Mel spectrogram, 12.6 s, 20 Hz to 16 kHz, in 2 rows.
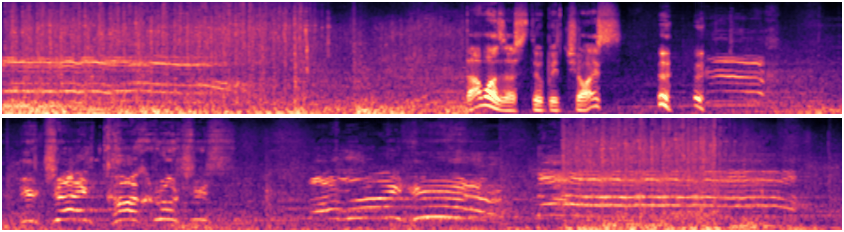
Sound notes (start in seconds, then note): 4.9 laughs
